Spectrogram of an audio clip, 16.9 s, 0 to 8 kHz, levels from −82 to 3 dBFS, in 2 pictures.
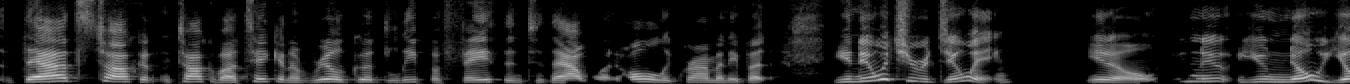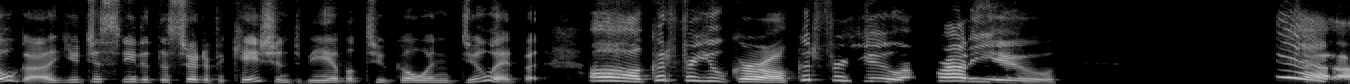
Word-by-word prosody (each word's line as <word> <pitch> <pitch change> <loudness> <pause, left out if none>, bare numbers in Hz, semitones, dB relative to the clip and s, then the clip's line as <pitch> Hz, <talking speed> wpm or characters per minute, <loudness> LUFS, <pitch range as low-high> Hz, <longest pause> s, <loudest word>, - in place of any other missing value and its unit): that's 285 +5 +7
talking 245 -3 +3 0.2
talk 250 -2 +2
about 190 -5 -1
taking 260 -3 -4
a 195 - -7
real 230 +6 0
good 220 -3 -7
leap 220 +5 -12
of 170 - -13
faith 210 +5 -2
into 170 -3 -14
that 190 +2 +2
one. 160 -3 -11
Holy 235 -6 -1
grammity. 190 -6 -7
But 180 - -4 0.4
you 245 +3 -3
knew 300 +7 +1
what 475 -4 +2
you 315 - -5
were 260 - -5
doing. 315 - -3 0.5
You 455 +1 -1
know? 170 - -2
You 270 +1 -13
knew 275 +2 -5
you 235 +3 -7
know 260 - +2
yoga. 375 - 0
You 220 +5 -9
just 245 +1 -3
needed 230 -2 -5
the 205 - -6
certification 225 +2 -1
to 185 - -22
be 185 0 -3
able 180 -1 -4
to 200 - -10
go 190 +1 -3
and 180 -2 -9
do 235 - -6
it, - - -1
but, - - -7 0.3
oh, 335 -6 +7
good 400 +2 0
for 375 -2 -1
you, 315 -4 -2
girl. 225 -7 +6
Good 425 +1 -2
for 385 -3 -4
you. 285 -7 0
I'm 220 - -6
proud 330 -1 +8
of 275 - -4
you. 195 -8 0 1.6
Yeah. - - +6
235 Hz, 205 wpm, -25 LUFS, 195-290 Hz, 1.6 s, proud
